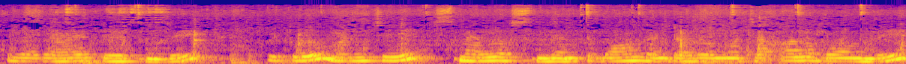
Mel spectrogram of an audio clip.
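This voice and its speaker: A woman's voice: medium pitch, fairly even intonation, fairly quick. A woman giving an informal cooking demonstration, instructing viewers directly as a home cook. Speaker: home cook presenting a recipe. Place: indoor home kitchen at the stove. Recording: roomy kitchen sound with background noise.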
